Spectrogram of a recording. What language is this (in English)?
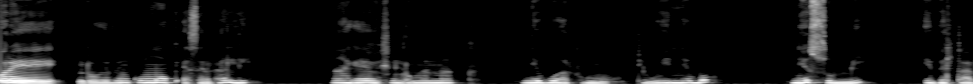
Masai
